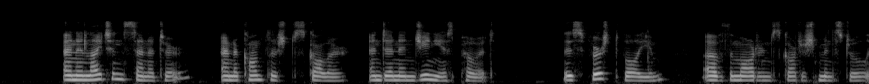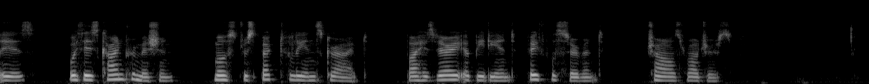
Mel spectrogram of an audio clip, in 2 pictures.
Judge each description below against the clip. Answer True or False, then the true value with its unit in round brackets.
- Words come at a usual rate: False (115 wpm)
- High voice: True (195 Hz)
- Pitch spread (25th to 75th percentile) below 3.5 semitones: True (2.7 semitones)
